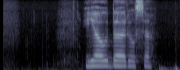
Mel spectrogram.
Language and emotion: Russian, neutral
